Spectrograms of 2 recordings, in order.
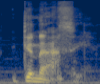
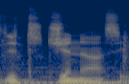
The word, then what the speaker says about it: Genasi: About Genasi, you can roll me a history check. Can I cast a spell instead? I mean, that's up to you, man. Ganassi. 10 minutes though. It's Genasi, yeah.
